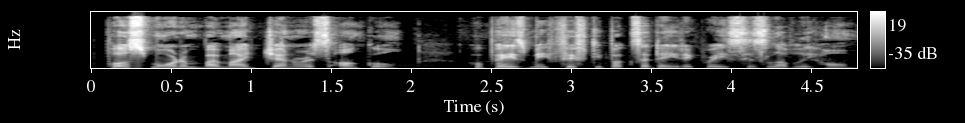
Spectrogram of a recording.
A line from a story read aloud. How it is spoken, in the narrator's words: she laughed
